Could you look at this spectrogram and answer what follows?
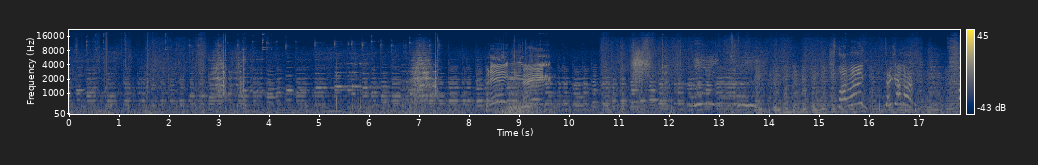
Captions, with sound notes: (dramatic music) - Ready! - Aim! (Patch whining) - She's firing! - Take cover!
